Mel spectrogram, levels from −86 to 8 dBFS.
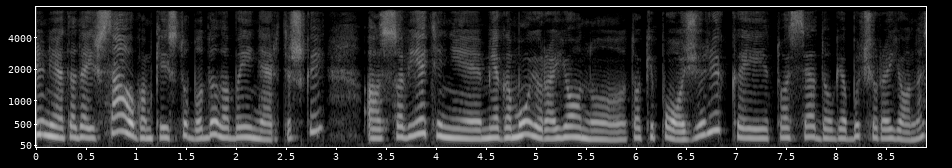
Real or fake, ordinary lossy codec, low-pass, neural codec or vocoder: real; AAC, 32 kbps; 7.2 kHz; none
